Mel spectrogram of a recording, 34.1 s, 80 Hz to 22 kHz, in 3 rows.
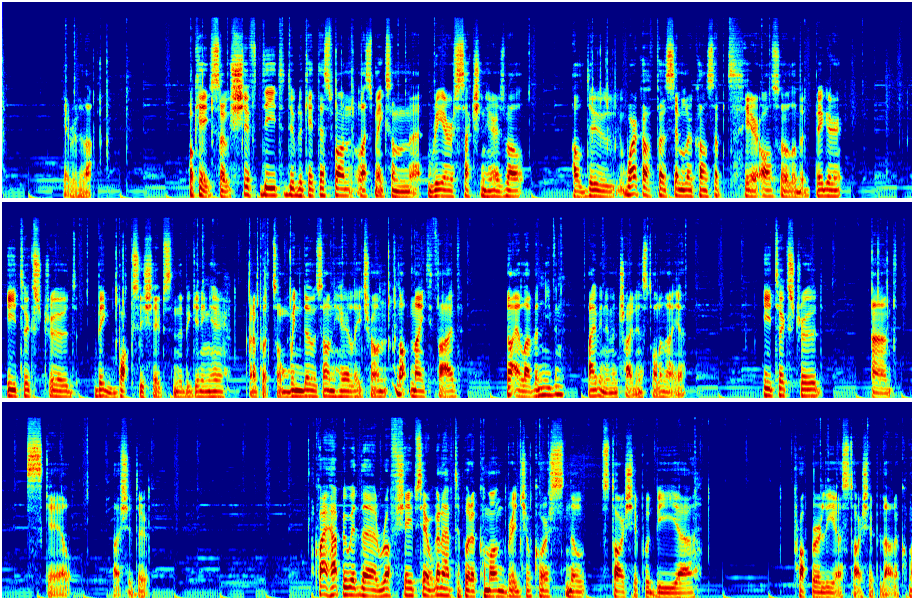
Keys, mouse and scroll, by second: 1.1 Tab, 1.3 middle click, 2.5 shift+d, 2.7 s, 3.9 s, 5.3-6.3 drag, 7.1 s, 9.8 middle click, 10.5 click, 11.1 e, 12.5 s, 13.7 middle click, 14.3 shift+d, 14.7 s, 15.6 middle click, 15.9 s, 18.7 click, 19.7 click, 20.5 e, 22.1 s, 23.7 middle click, 25.1 middle click, 25.8 middle click, 26.8 middle click, 27.3 middle click, 28.5 middle click, 29.1 2, 30.3-31.3 drag, 31.3 middle click, 32.2 middle click, 32.7 click, 32.7 3, 33.3-34.1 drag.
